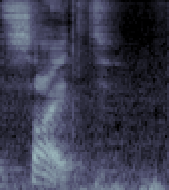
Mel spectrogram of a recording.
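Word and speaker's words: site: زي كلمة مثلا سيت، سيت داون مثلا، بيتنطق سيت داون مش بيتنطق اي مع ان هو اسمه اي، لكن لما يجي في اي في اخر الكلمة هيتنطق باسمه، هيبقى سايت مش سيت.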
